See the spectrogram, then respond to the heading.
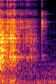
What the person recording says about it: कुरकुरीत आवाज आलाय इतके मस्तपैकी छान पैकी असे कुरकुरीत तळलेलेत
